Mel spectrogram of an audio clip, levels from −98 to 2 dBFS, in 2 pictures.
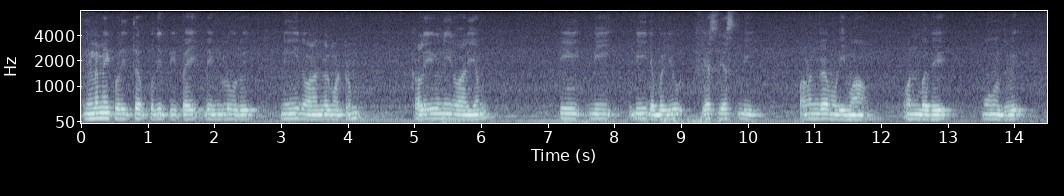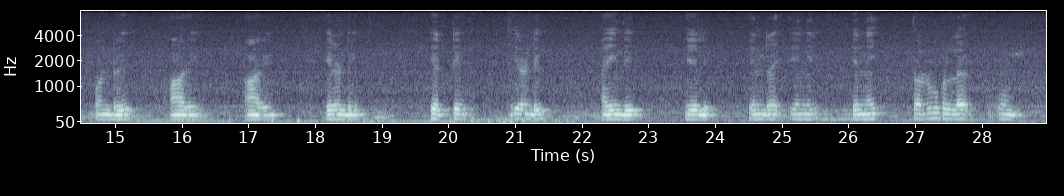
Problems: constant background noise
